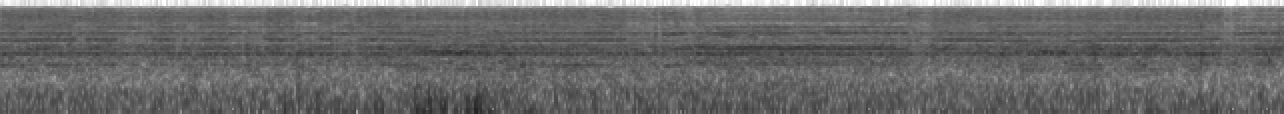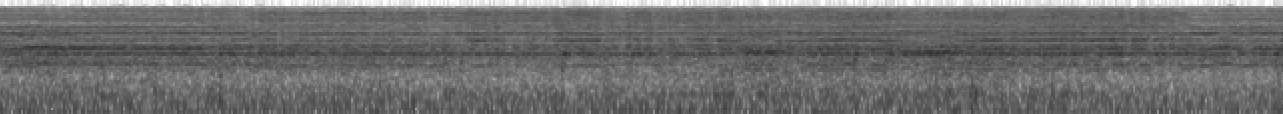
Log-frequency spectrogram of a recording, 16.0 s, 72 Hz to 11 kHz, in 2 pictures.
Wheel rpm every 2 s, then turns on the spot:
170, 160, 170, 160, 160, 170, 160, 170.
none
